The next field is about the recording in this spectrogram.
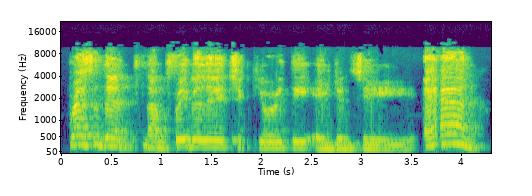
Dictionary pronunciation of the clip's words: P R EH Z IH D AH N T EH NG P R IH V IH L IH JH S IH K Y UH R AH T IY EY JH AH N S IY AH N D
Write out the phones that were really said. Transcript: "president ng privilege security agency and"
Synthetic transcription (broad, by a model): P R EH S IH D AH N T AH NG F R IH B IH L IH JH S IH K Y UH R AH T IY EY JH AH N S IY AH N D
